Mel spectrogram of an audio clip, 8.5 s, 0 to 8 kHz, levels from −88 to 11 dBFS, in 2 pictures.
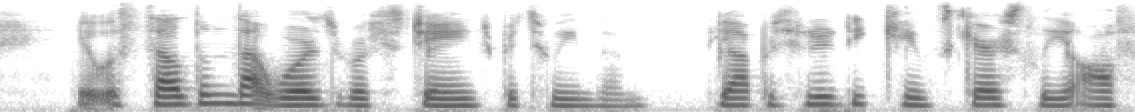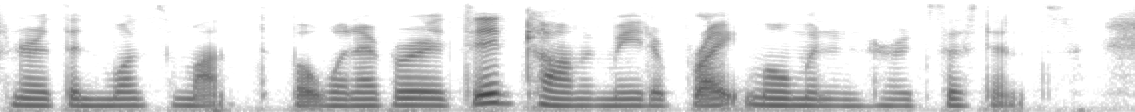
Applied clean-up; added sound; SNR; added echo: none; none; none; none.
